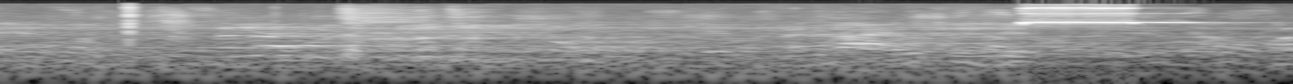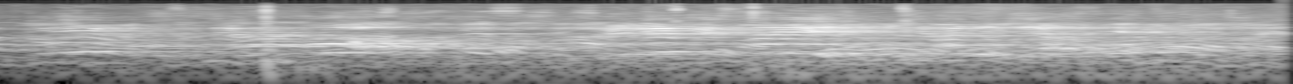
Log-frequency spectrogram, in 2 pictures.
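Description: Referee's whistle blown once for the kick-off after a goal: a short, steady, shrill note about three and a half seconds in.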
